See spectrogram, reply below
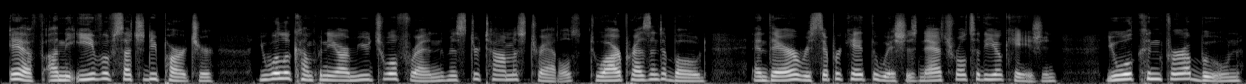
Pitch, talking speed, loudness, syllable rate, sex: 200 Hz, 170 wpm, -19 LUFS, 5.4 syllables/s, female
